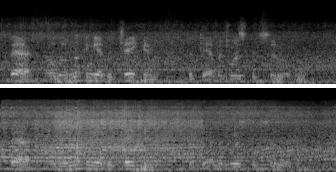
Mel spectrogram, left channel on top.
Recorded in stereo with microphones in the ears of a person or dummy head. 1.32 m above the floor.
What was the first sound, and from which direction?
A man speaking, 10° left (ahead or behind).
